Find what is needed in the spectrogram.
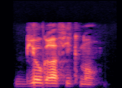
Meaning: biographically
- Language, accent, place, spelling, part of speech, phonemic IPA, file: French, France, Lyon, biographiquement, adverb, /bjɔ.ɡʁa.fik.mɑ̃/, LL-Q150 (fra)-biographiquement.wav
